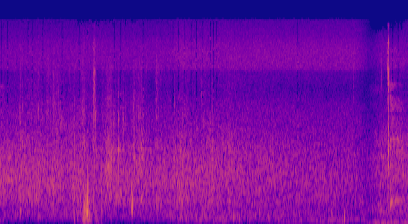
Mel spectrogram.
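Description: Outdoor ambience with a steady wind hiss on the microphone, broken by a few soft knocks and rustles, the strongest a little under two seconds in.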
